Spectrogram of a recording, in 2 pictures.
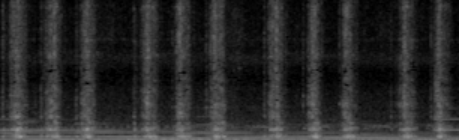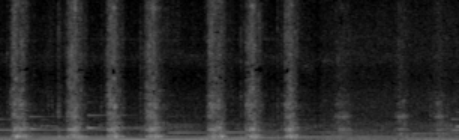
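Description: Half a coconut being scraped on a stool-mounted coconut scraper (hiramanaya), its serrated blade rasping out the white flesh in short, even strokes about three a second. The strokes stop about seven and a half seconds in.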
